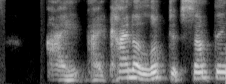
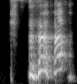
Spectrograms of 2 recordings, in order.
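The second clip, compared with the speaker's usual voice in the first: bright rising giggle; a quick high laugh at herself; short high laugh; 4 dB louder than usual. Real, not acted. Laughing at her own tantrum.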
